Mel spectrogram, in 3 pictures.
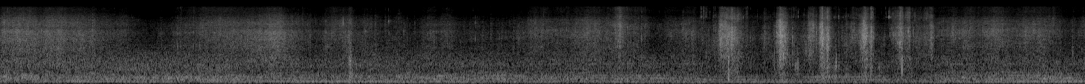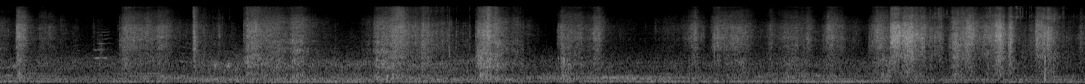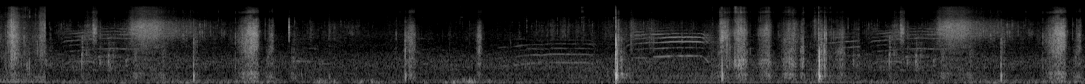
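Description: Dry fallen leaves crunching and rustling as hands scoop and crush them, with many sharp crackles. Later the sound thins to scattered clicks, with a short run of rising chirps near the end.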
